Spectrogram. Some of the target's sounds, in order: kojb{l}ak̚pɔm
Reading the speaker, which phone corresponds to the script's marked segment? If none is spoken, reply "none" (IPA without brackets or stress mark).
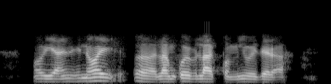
l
